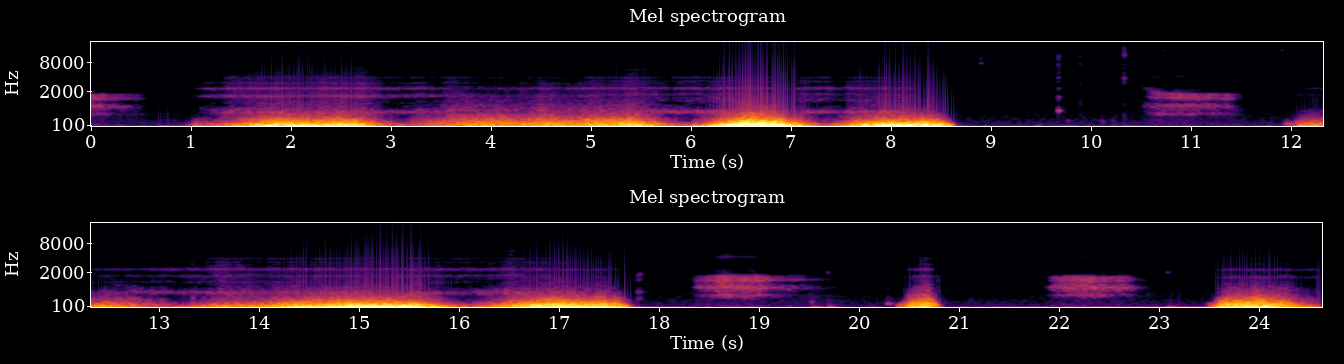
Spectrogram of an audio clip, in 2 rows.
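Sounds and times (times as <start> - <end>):
blowing into ears through a straw: 1.3 - 8.7, 13.4 - 17.8, 23.6 - 24.6.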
